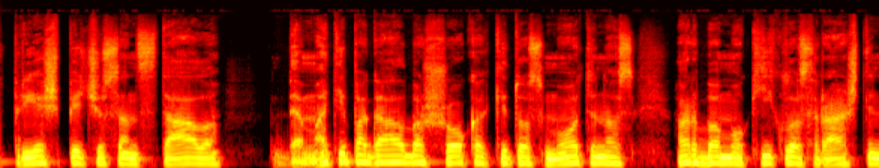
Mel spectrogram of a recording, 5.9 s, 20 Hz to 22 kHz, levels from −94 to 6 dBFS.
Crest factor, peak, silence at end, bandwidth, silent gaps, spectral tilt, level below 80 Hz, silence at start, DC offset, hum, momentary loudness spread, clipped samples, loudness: 14 dB; -2 dBFS; 0 s; 15 kHz; none; -6 dB/octave; -48 dBFS; 0.1 s; under 0.1%; none; 5 LU; under 0.1%; -18 LUFS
